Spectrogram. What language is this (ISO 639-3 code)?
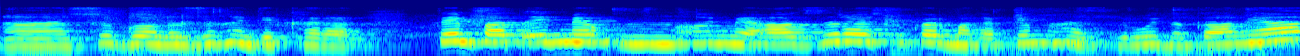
kas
